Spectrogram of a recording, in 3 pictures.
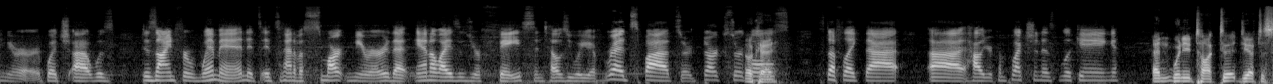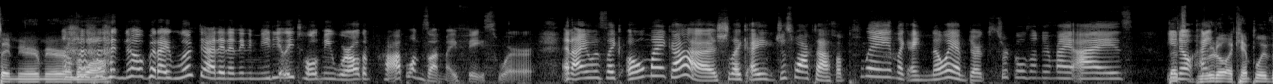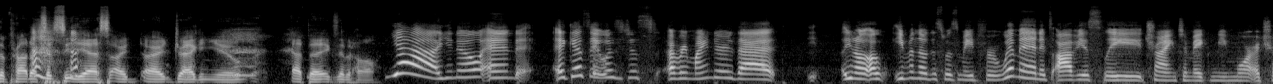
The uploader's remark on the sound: Live from CES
